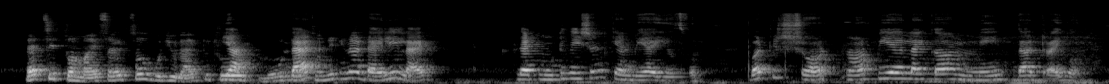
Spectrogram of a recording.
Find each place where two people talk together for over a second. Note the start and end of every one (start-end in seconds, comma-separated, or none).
2.2-3.4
